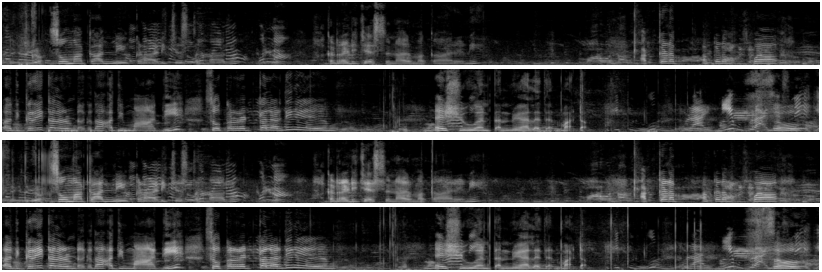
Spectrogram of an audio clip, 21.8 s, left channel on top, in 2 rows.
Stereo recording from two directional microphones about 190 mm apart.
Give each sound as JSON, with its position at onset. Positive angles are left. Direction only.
{"t": 0.6, "sound": "a woman's voice", "side_deg": 0}
{"t": 3.0, "sound": "a child's voice", "side_deg": 25}
{"t": 4.2, "sound": "a woman's voice", "side_deg": -5}
{"t": 5.8, "sound": "a child's voice", "side_deg": -20}
{"t": 7.8, "sound": "speech", "side_deg": -5}
{"t": 8.0, "sound": "a woman's voice", "side_deg": -15}
{"t": 9.0, "sound": "a woman's voice", "side_deg": -5}
{"t": 12.6, "sound": "a woman's voice", "side_deg": 0}
{"t": 16.6, "sound": "speech", "side_deg": 25}
{"t": 20.8, "sound": "a woman's voice", "side_deg": -10}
